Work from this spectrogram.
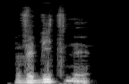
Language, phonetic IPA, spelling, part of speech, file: Polish, [vɨˈbʲitnɨ], wybitny, adjective, Pl-wybitny.ogg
